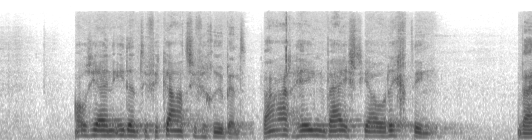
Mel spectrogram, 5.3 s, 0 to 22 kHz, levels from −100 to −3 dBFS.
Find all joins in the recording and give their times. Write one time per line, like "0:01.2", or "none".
0:02.5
